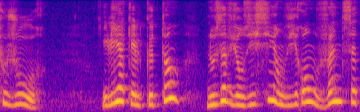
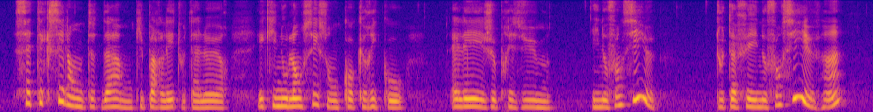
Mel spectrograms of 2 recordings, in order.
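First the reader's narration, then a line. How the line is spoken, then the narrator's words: Low voice. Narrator (French): lui parlant à voix basse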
